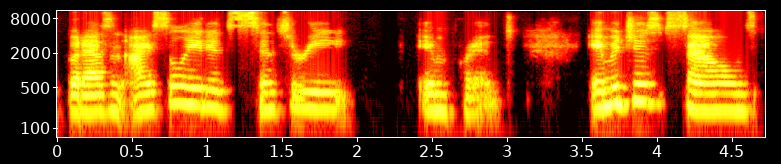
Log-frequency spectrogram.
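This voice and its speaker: Reading nonfiction aloud for her book club, this woman sounds worn out, her medium-pitched voice a bit hoarse from so much talking. Every so often she clears her throat or restarts a line she stumbled over, all on poor-quality audio.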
